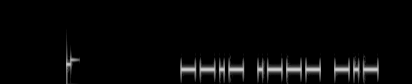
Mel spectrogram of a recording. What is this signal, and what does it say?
Morse code, heard as a keyed tone, about 25 wpm, 700 Hz. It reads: QJK
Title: USA Call Sign Postfixes - 3 Letters 25wpm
